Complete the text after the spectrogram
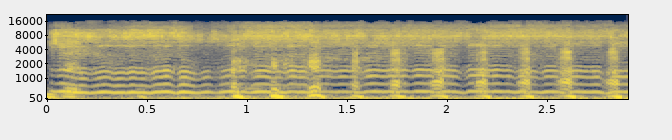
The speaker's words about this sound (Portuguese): Esse aparelho, Milene, tem pra fazer barulho. Não quer deixar a vizinha dormir? Você aperta esse barulho. Tem a abelha malvada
